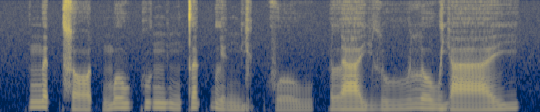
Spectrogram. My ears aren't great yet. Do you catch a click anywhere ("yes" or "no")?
no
